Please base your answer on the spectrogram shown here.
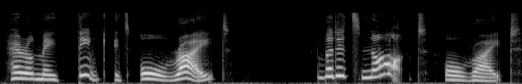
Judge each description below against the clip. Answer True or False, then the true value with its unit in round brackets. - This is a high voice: True (260 Hz)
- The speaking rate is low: True (125 wpm)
